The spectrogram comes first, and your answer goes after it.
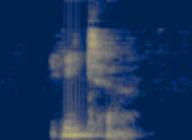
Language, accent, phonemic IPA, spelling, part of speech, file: English, Southern England, /ˈiː.tə/, eater, noun, LL-Q1860 (eng)-eater.wav
- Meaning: 1. A person or animal who eats 2. A fruit or other food that is suitable for eating, especially one that is intended to be eaten uncooked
